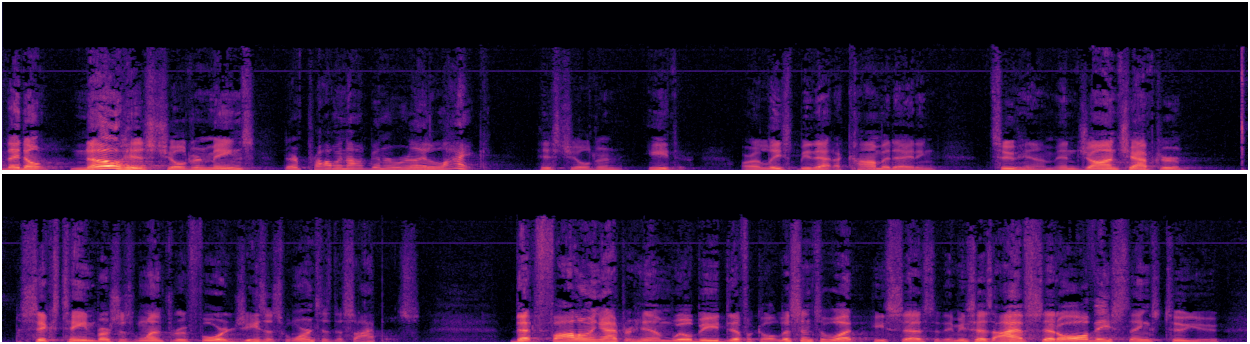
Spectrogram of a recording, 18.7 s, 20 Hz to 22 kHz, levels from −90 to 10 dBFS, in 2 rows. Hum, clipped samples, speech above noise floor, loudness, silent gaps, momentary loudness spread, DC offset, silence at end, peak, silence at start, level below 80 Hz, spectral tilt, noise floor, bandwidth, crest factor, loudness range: none; under 0.1%; 36 dB; -24 LUFS; none; 16 LU; under 0.1%; 0.25 s; 0 dBFS; 0 s; -62 dBFS; -5 dB/octave; -60 dBFS; 16.5 kHz; 24 dB; 10 LU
